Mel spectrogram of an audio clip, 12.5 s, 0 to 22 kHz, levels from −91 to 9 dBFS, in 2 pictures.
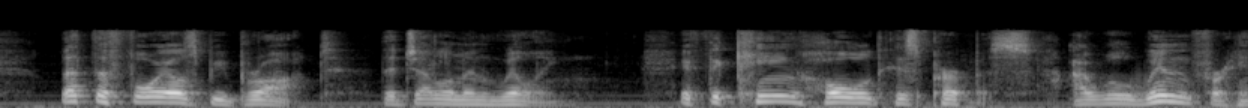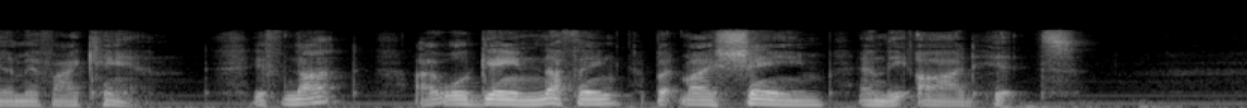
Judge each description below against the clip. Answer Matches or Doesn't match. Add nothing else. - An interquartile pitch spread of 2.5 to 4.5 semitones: Doesn't match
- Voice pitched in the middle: Doesn't match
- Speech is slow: Doesn't match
